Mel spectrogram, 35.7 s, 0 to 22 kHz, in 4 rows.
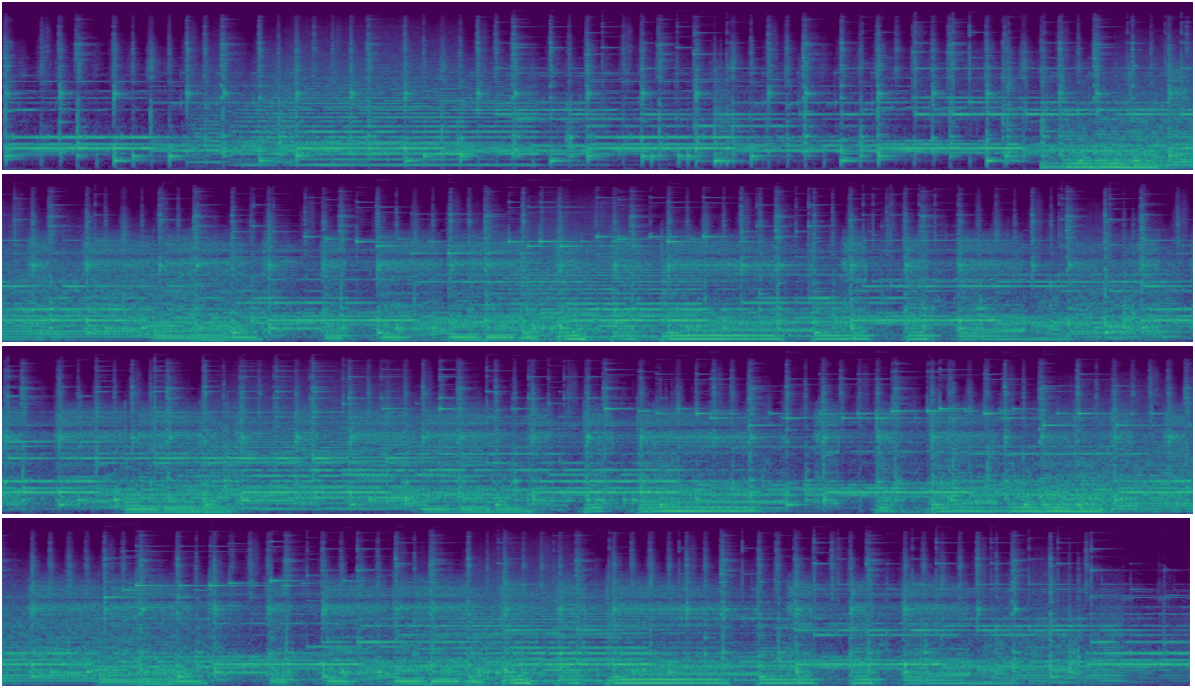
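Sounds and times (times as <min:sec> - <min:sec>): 
underwater music jam: 0:00.0 - 0:35.4.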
